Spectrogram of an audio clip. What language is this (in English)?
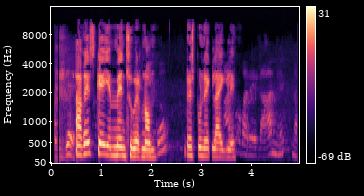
Occitan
